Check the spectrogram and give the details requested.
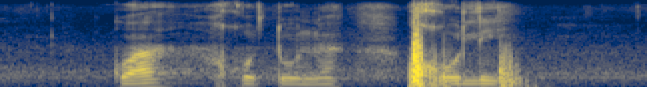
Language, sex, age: Tswana, male, 18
